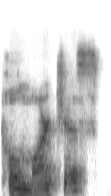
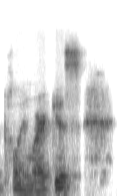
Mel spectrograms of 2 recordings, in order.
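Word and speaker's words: Polemarchus: when i started reading plato's republic i phonetically pronounced that the name of paul marches rather than paulie marcus telemachus um it it's so funny because like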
